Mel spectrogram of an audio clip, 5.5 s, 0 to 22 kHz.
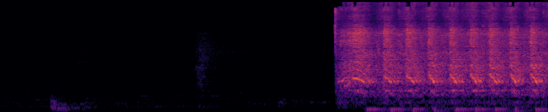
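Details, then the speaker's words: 1988 Yamaha FZ750 Genesis, fire damaged, after rebuilding the carburettors, on full choke: engine catches with a lumpy, uneven beat, hunting between about 1000 and 2000 rpm, and cuts out as the choke is removed; cause not confirmed. "okay so it is still not running right whatsoever because you can well you can hear it it's like it's hunting it's reving you know it's going up to like 2000 r pm. then it's going back down to 1 and as soon as you start taking that choke off it is still cutting out"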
